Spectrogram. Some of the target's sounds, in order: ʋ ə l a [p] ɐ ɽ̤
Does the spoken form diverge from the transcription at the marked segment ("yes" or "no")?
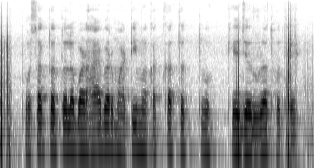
yes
